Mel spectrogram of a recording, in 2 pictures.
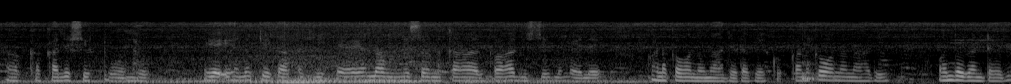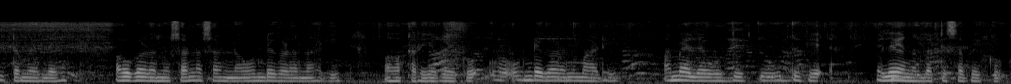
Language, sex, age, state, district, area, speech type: Kannada, female, 60+, Karnataka, Gadag, rural, spontaneous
